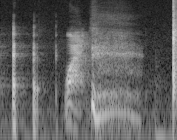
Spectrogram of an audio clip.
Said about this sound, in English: Close the door. Is that what a door sound like when you close it? A clap. It will until I edit it. When I edit it, it's going to sound just like a door.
